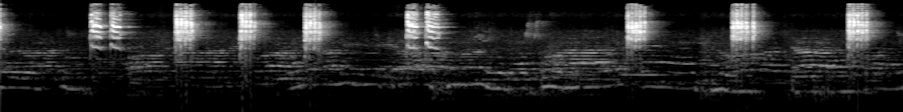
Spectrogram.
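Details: Cucak kinoi recorded as masteran training song for young birds: a series of short, sharp, loud notes, often in pairs, spaced roughly a second apart over a faint continuous low hum.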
